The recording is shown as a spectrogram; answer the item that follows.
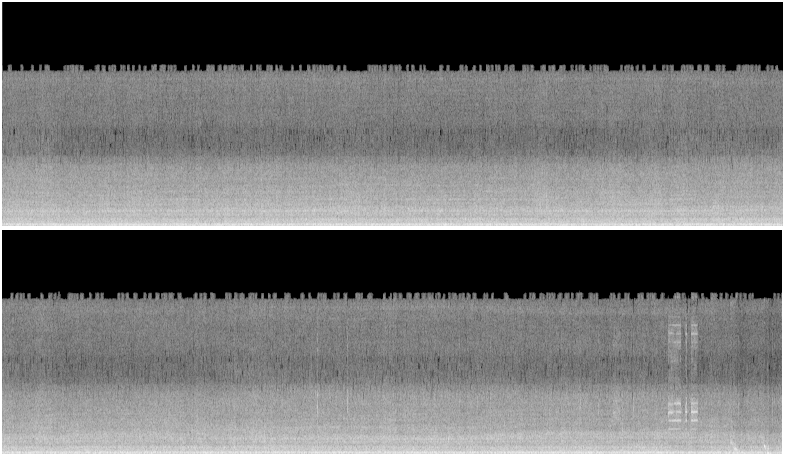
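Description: A Piper single-engine light aircraft's engine and propeller running steadily, heard loud inside the cabin on final approach and landing. Its low hum grows stronger and weaker in stretches.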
